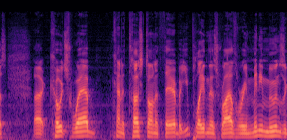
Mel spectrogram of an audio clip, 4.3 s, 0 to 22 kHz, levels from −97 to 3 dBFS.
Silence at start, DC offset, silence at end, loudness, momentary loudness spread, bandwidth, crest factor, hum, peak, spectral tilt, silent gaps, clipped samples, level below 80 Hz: 0 s; under 0.1%; 0 s; -23 LUFS; 8 LU; 15 kHz; 18 dB; none; -6 dBFS; -6 dB/octave; none; under 0.1%; -54 dBFS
